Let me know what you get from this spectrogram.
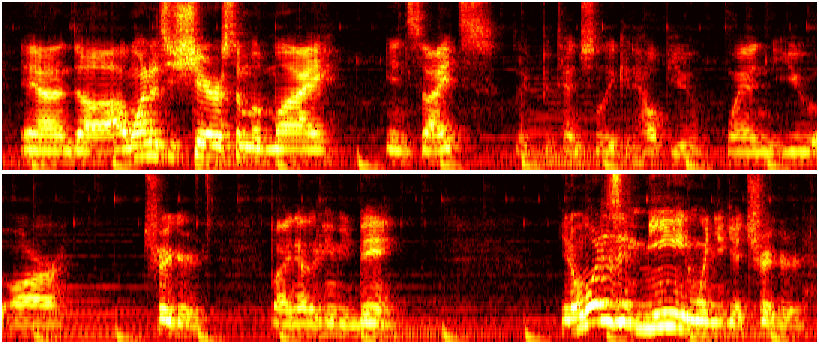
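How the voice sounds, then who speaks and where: Loud, energetic male love coach. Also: medium pitch, far from the mic. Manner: loud, energetic, talks with many fillers and restarts. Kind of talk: direct-to-camera advice talk.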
